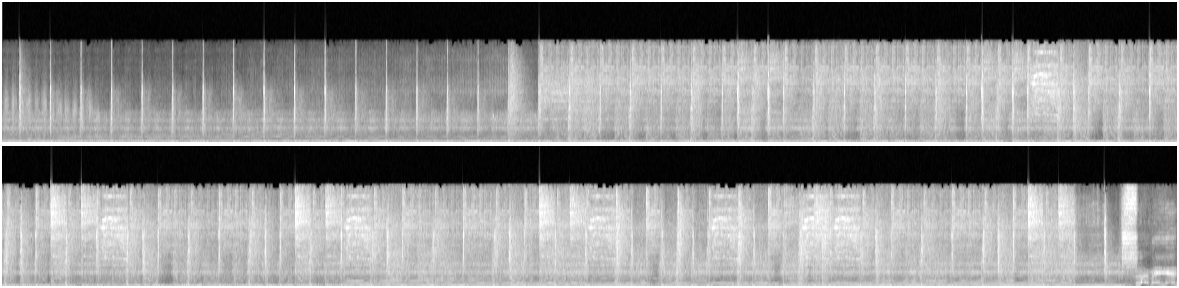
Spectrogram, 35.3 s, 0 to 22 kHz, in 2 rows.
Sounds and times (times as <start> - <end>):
Music: 0.0 - 35.2.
